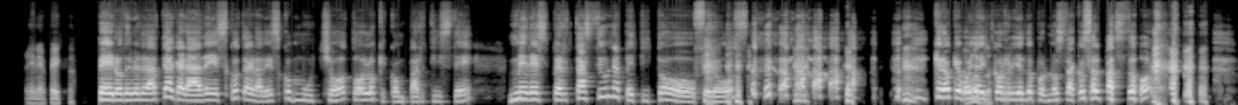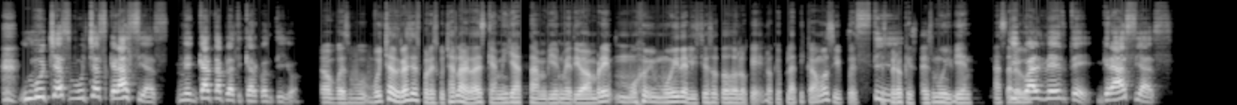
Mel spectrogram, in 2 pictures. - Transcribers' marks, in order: laugh; laughing while speaking: "al pastor"; laugh; laughing while speaking: "muy"
- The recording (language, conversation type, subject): Spanish, podcast, ¿Qué comida te conecta con tus raíces?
